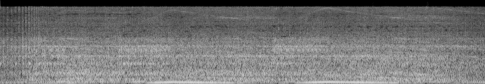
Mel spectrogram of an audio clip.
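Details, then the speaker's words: Isuzu Panther diesel after engine rebuild for metallic clatter at high revs: revs up twice and settles to a smooth, even idle, clatter gone. "Ya alhamdulillah mesinnya sudah halus tidak kasar ini kletk-ketknya juga sudah hilang kita"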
